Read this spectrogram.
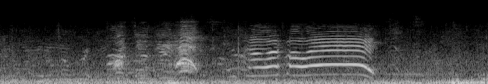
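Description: A man calls out loudly from across an open field.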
